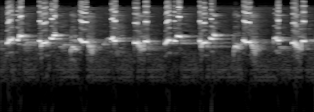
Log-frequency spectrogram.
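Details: Yellow-vented bulbul giving a rapid 'ropel ngalas' call used to summon other bulbuls: a fast run of bright chirpy, bubbling notes, about three per second, each a short rising-falling twitter, continuing steadily through the stretch.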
